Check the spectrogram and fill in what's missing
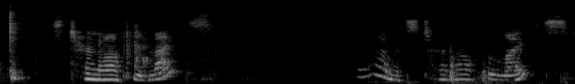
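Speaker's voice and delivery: slow and soft bedtime voice; hushed. Real, not acted. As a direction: ease into a quiet lights-out. Turning off lights at bedtime.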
